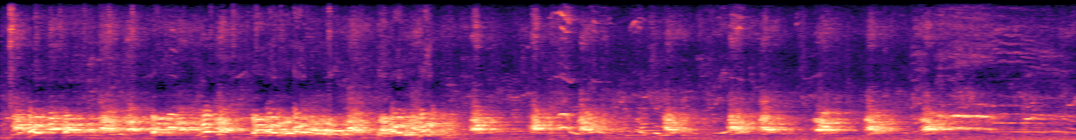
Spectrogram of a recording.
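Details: German Shepherd barking continuously, first in a dense run, then as spaced single barks roughly every second, fading toward the end.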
